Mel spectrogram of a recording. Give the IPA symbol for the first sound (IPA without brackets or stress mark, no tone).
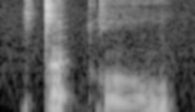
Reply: t̪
